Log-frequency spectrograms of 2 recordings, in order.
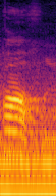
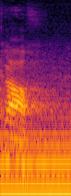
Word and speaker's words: Qaf: Dui Nukta wala Qaf, not Kaf. You have to pronounce this one Qaf.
